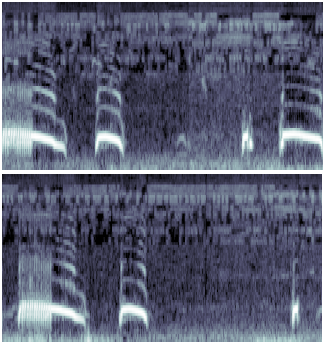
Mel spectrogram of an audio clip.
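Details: Spotted dove used as a lure for other doves: a quick series of long and short coos with slightly falling endings, then quieter with a final brief note; light hiss behind.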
